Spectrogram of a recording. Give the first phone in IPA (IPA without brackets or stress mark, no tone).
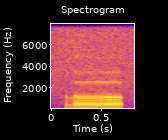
ð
